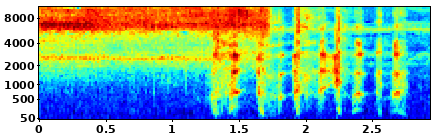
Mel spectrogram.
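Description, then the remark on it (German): A steady aerosol hiss from a large bottle of mosquito repellent spray runs for over a second, then breaks into a quick series of seven or eight short, sharp bursts as someone is generously sprayed with it, fairly loud with no talking. “Loki wühlt in einem riesigen Rucksack, den sie auf dem Rücken trägt, herum und fördert schließlich eine große Flasche Mückenspray zutage. Großzügig sprüht sie Mika damit ein.”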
